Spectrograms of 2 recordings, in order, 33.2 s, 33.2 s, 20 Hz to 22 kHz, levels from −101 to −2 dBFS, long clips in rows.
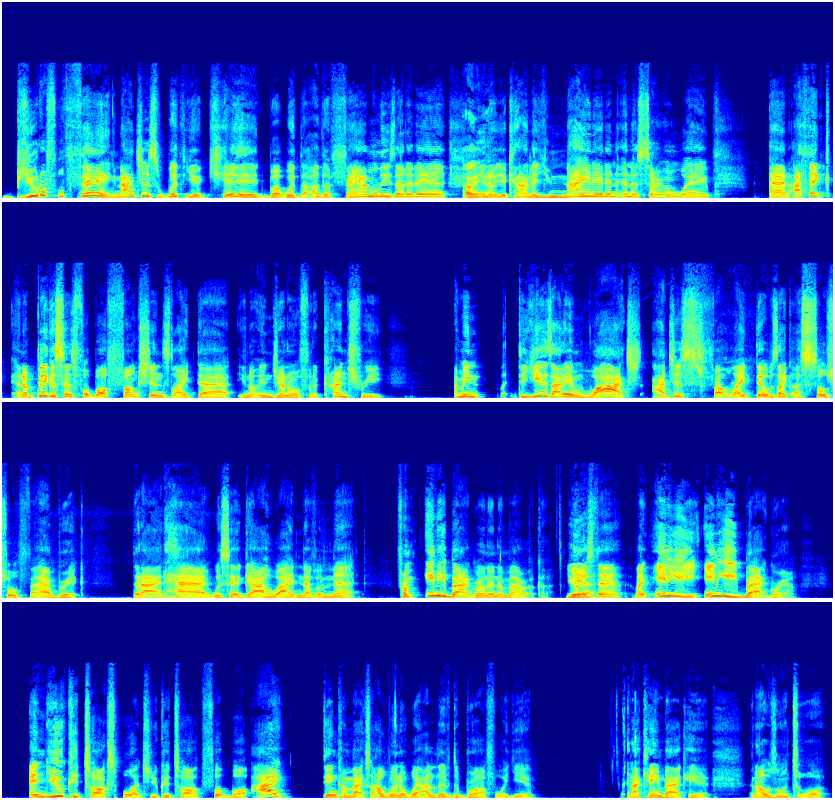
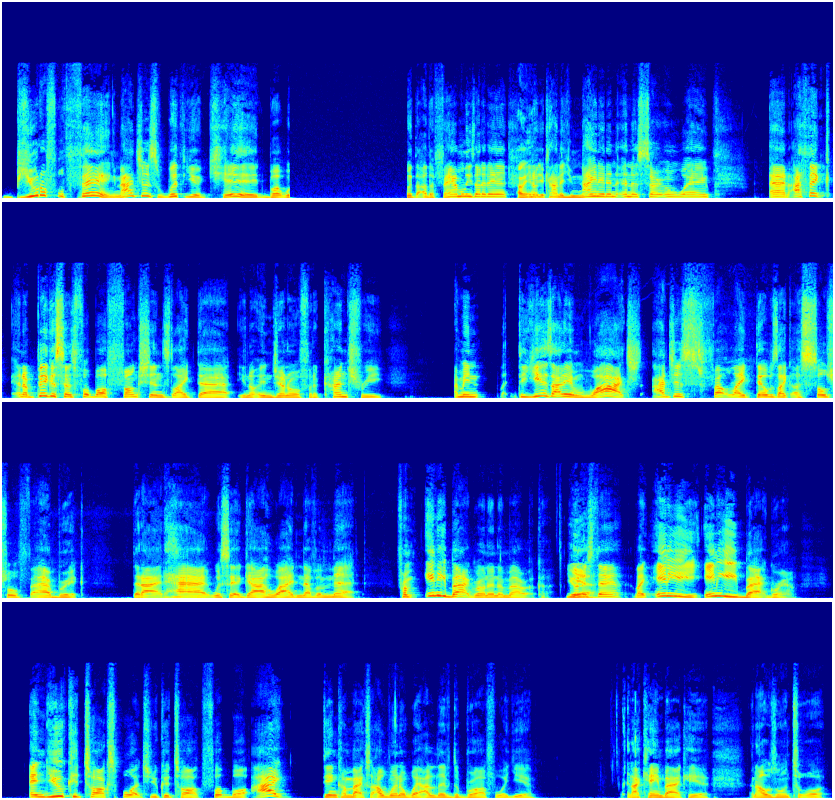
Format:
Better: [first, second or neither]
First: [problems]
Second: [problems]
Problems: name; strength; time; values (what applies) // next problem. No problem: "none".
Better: first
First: none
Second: audio freezing; at 3 s for 1 s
